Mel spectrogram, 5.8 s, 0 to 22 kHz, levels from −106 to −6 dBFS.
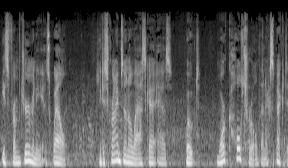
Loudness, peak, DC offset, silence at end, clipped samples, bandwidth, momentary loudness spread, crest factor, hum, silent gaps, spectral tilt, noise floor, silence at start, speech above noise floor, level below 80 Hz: -22 LUFS; -8 dBFS; under 0.1%; 0 s; under 0.1%; 15.5 kHz; 11 LU; 14 dB; none; none; -6 dB/octave; -45 dBFS; 0.05 s; 24 dB; -58 dBFS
